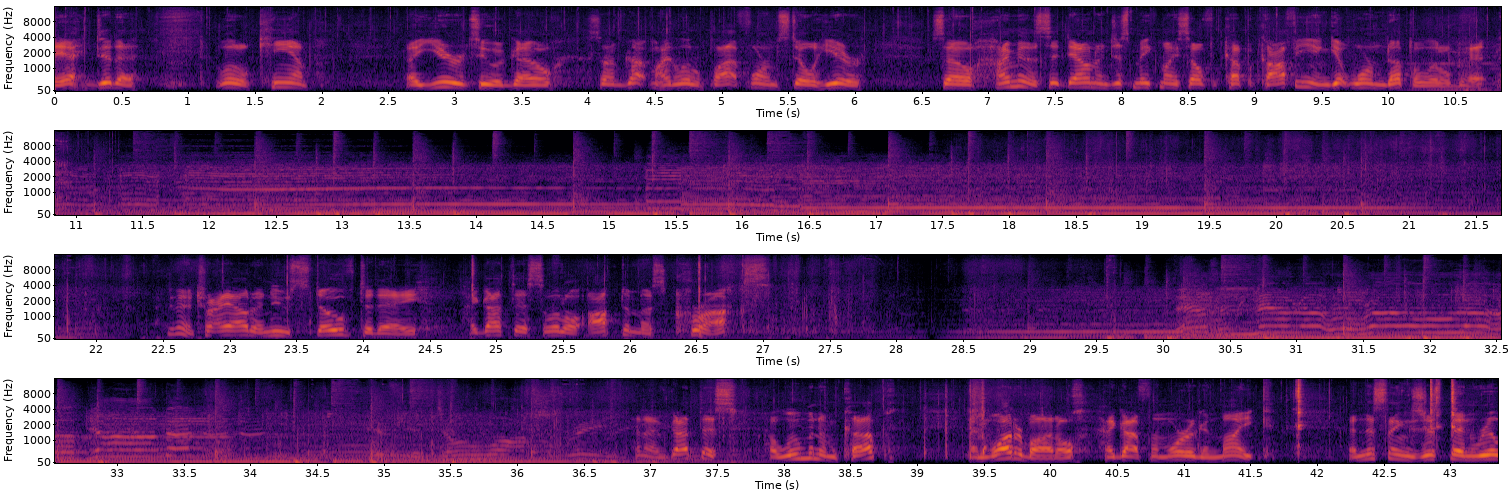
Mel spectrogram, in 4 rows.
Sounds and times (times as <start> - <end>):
Speech: 0.0 - 2.0, 2.6 - 10.9, 22.5 - 27.1, 36.9 - 43.3
Music: 10.3 - 22.0, 28.4 - 37.8.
